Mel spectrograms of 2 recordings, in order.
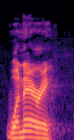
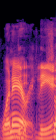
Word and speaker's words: Nwaneri: If that recruit does not commit to an in-state school, so if Williams Nwaneri, how do you say it again? – Nwaneri, that's it, Nwaneri, sorry. – Yeah. – N is silent.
